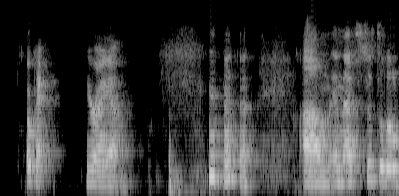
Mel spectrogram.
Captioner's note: chuckles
